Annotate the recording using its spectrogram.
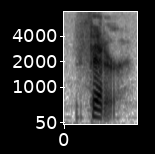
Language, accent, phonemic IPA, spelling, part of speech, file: English, US, /ˈfɛt.ɚ/, fetter, noun / verb, En-us-fetter.ogg
- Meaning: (noun) 1. A chain or similar object used to bind a person or animal, often by its legs 2. Anything that restricts or restrains; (verb) To shackle or bind up with fetters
